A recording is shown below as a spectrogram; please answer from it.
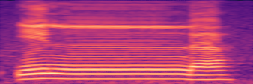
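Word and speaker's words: إنّا: fahum muqmahun pada bacaan Inna di sini ada lafal Nun bertasydid kita namakan dengan bacaan gunah atau hukum tajwidnya kita namakan dengan gunah cara membacanya adalah kita menahan suara nnya dua harakat Inna kemudian na pada lafal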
